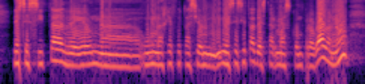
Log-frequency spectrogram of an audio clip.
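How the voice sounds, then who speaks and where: With a Portuguese accent, a woman speaks at a fairly slow pace in a fairly low pitch, her tone dark and mellow and her pitch variation ordinary. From Portugal. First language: Portuguese (speaking Spanish). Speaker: audience member asking questions, economist. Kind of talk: question from audience at panel debate. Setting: auditorium with audience. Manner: halting, with fillers and self-corrections.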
